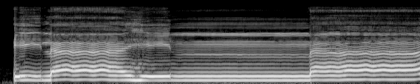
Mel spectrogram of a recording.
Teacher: না 3 আলিফ টেনে সিনকে সাকিন করে ফেলবো কারণ মধ্যে আরজি 3 আলিফ টানিয়া পড়িতে হয় ইলাহিন নাস মিম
